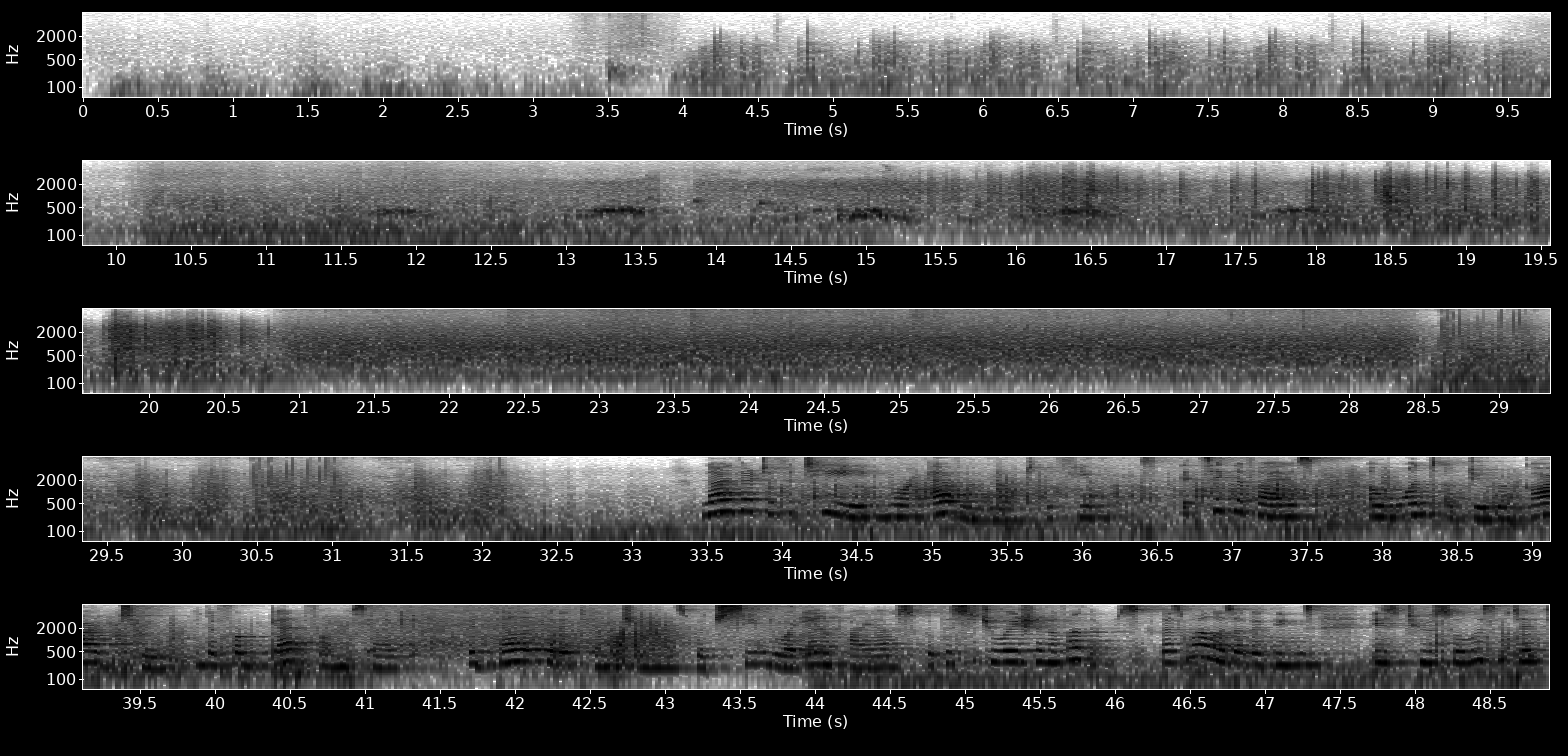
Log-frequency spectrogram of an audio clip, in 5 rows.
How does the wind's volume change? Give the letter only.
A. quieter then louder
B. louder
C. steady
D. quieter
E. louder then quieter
B.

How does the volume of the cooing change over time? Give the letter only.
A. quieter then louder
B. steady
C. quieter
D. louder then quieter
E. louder
D.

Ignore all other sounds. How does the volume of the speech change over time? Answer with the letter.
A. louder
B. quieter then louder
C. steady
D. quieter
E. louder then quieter
C.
